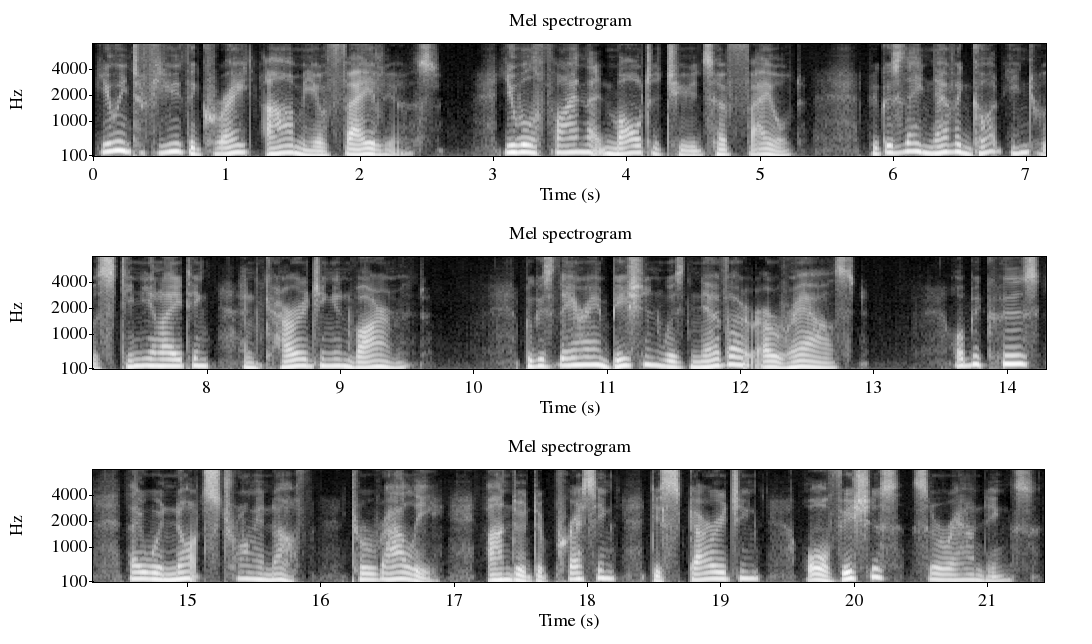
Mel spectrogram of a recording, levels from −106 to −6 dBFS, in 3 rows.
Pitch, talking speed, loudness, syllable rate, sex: 155 Hz, 125 wpm, -18 LUFS, 5.0 syllables/s, male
